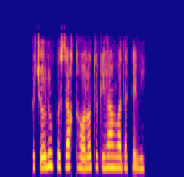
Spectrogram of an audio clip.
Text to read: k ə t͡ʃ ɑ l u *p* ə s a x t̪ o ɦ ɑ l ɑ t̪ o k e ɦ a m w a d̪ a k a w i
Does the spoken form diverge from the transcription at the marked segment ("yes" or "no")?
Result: no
